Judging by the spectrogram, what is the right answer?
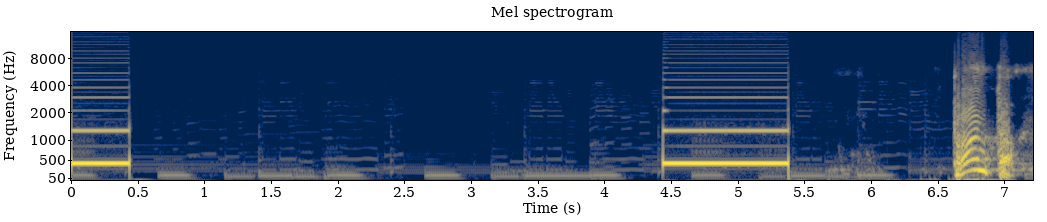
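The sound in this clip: Telephone dial tone while a call is placed: two loud, steady electronic tones, one about half a second long and one about a second long, with low voices between them and a louder voice at the end.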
